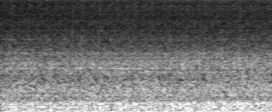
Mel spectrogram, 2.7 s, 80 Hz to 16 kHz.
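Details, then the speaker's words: Duramax LBZ diesel after head gasket replacement (owner blames LBZ tick on head gaskets), all 8 injectors replaced and eBay EGR delete pipe fitted: smooth, even idle with steady low rumble, no ticking or tapping; normal idle, tick gone. "Of the head gaskets, and ever since I did the head gaskets, all the ticks are gone. I'll start it up here in a second. And you can hear we're tick free."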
